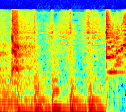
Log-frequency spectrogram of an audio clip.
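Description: The dog Sonya barks several times in quick succession over a low, steady hum, each bark fairly loud, followed by fainter repeats of its echo.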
